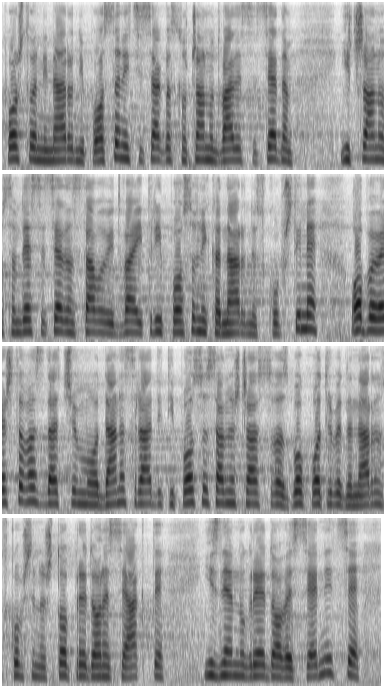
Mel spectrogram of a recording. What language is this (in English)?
Serbian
